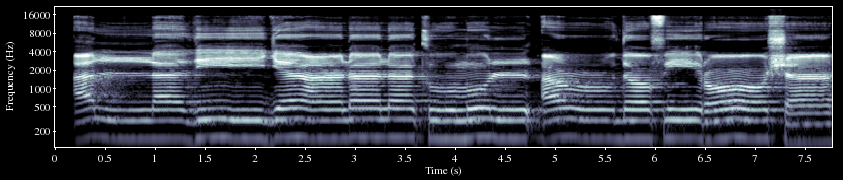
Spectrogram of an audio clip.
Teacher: Tulisannya itu firasyan. Tapi barusan kita bacanya firasya. Nah, ini namanya mad iwad. Jadi mad iwad ini adalah tanwin fathatain ini yang karena kita wakaf sehingga ini dibaca dengan menjadi firasya, menjadi yang di sini harokatnya ada dua, ini tanwin, maka menjadi firasya.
